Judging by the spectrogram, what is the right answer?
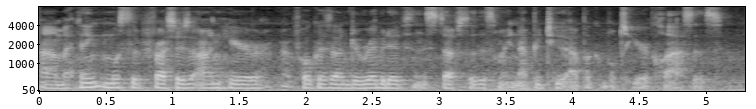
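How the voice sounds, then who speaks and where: In a room with audible echo and noticeable background noise, a woman with a very deep, low pitch talks very fast with hardly any pauses and fairly even intonation. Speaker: company product presenter. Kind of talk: webinar presentation with Q&A. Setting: online webinar. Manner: many filler words (um, uh).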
